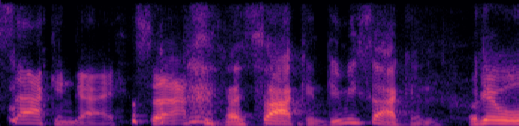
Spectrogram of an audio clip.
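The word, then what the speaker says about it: Sochan: to germany suham sohan however you want to pronounce it can we what is it how is it is it sohan bro it's sakin all right let's move on chan that's sacking guy what's up that's sakin give me sakin okay well what is it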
